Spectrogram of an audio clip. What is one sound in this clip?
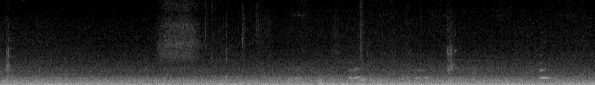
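Windscreen wipers swish once or twice.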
